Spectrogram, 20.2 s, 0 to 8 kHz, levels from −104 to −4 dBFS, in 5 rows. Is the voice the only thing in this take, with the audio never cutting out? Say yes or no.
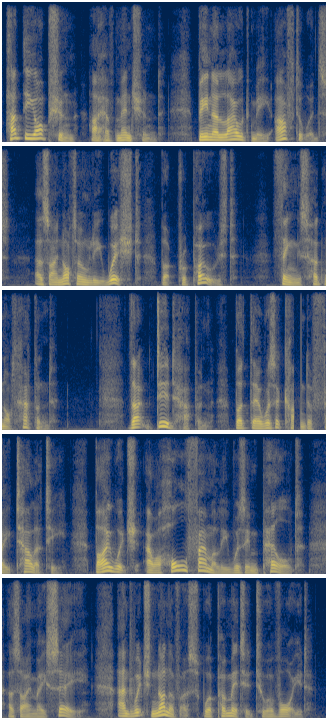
no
